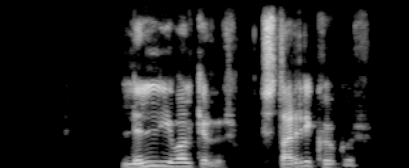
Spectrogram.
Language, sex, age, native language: Icelandic, male, 20-29, Icelandic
